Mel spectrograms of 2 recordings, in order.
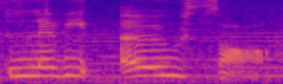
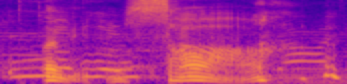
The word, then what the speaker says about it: Leviosa: You're going to take someone's Besides, you're saying it wrong. It's Leviosa, not Leviosa.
